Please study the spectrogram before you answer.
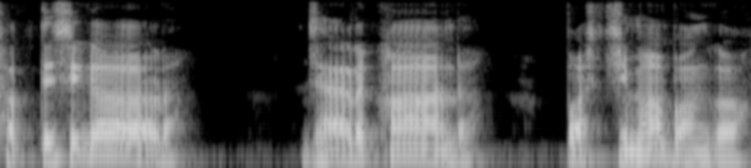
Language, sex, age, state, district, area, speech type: Odia, male, 30-45, Odisha, Kalahandi, rural, spontaneous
